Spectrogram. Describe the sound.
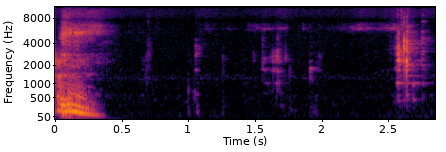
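A single short throat clear from a speaker whose throat has gone dry, a loud rough burst at the start, followed by near silence with a few faint mouth clicks and one more brief soft noise.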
